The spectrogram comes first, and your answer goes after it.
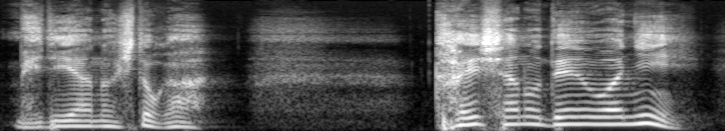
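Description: A man quoting a woman office boss on the phone, passing on a hurried request in his own voice during a talk. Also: on the high side, lively intonation, darkish tone.

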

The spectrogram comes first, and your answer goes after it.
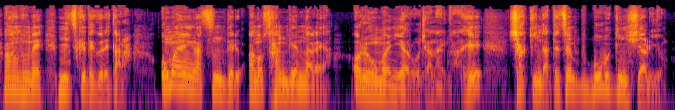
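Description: A man's voice: mid-range voice, big pitch swings, quick pace, a little mellow, no room sound, clean studio sound. A man in a rakugo storytelling voicing a worried older merchant father who talks in a coaxing, anxious way. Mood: pleading.

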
